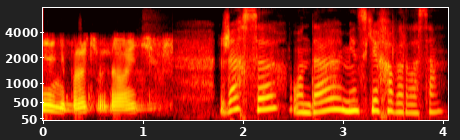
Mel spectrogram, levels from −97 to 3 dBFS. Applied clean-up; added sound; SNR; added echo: none; none; none; none.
